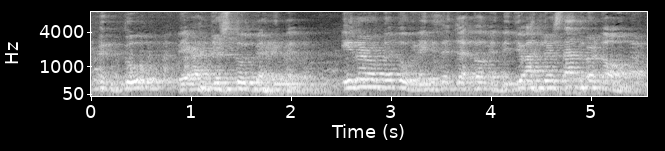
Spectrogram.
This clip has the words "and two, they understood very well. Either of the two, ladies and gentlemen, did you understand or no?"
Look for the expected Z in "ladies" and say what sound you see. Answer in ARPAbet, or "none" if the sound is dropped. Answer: S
